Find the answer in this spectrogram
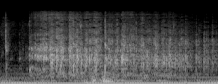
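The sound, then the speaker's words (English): The draft lottery machine spins, tumbling large envelopes in a hopper with a continuous dense clatter, rustle and mechanical rattle that keeps up without pause or voices. “Okay, so we'll start the machine and we'll draw for the first pick.”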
